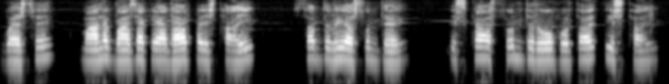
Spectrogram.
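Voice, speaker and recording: A woman's voice: on the low side, fairly even intonation, unhurried, warm tone, no room sound, rough recording. A woman tutor reads exam questions and their options aloud, then gives the answer and explains why. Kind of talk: reading quiz questions and answers.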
